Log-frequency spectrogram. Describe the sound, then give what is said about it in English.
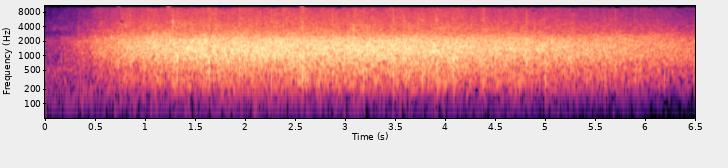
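Sustained applause from a large audience during a speech by Zelensky, rising quickly to a steady, dense roar of clapping that holds for several seconds before tapering slightly at the end. “I get the impression that Zelensky's actually looking for the applause, pausing and waiting, and then the applause is kind of catching up with him.”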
